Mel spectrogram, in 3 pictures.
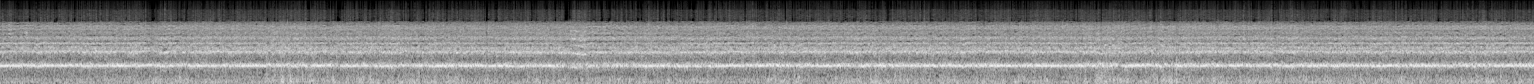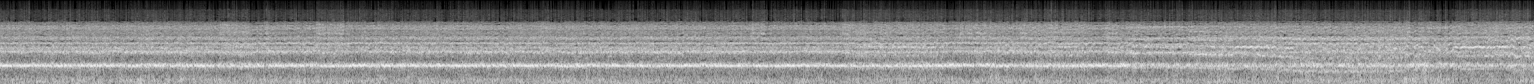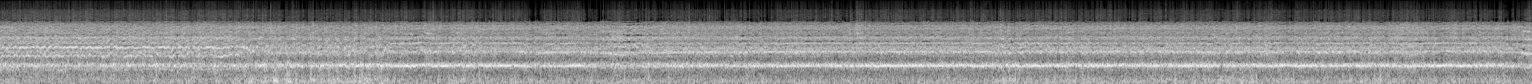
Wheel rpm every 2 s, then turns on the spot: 230, 230, 230, 230, 230, 230, 230, 230, 230, 230, 230, 230, 220, 220, 200, 210, 210, 230, 220, 230, 230, 240, 230.
none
